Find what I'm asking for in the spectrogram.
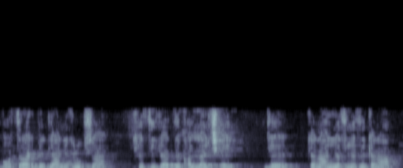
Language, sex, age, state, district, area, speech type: Maithili, male, 60+, Bihar, Samastipur, rural, spontaneous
